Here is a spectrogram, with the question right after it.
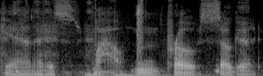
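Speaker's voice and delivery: soft, slow sarcastic admiration; mock hushed awe. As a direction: breathe it like mock reverence. Mock awed reaction.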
